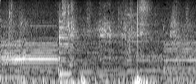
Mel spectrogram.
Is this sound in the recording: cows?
yes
